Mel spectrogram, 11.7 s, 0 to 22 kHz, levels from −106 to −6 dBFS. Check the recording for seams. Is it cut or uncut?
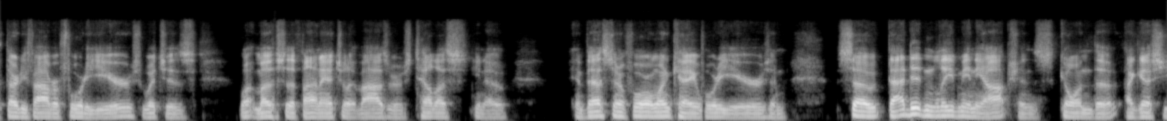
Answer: cut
